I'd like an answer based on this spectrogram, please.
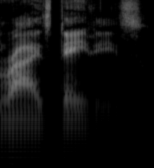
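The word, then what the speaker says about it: Rhys-Davies: Don Rise Davies. It's RH YS- Davies.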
